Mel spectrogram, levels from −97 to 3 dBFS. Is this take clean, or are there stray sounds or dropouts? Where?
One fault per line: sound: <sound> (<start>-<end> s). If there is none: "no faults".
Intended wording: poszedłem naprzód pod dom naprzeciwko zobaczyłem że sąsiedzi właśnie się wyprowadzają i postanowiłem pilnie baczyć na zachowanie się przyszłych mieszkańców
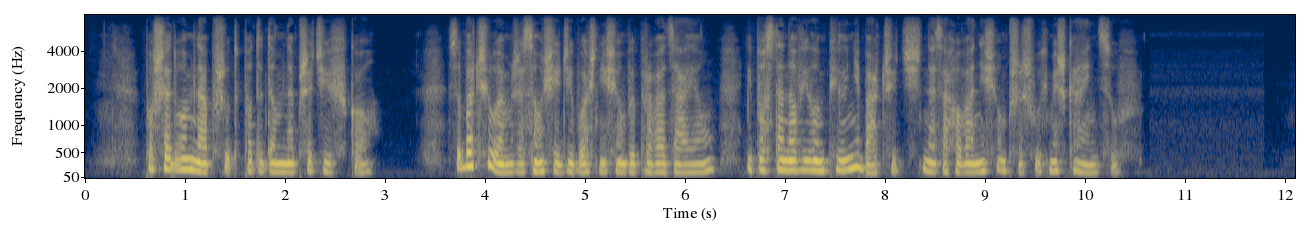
no faults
